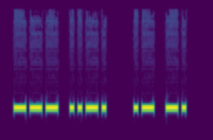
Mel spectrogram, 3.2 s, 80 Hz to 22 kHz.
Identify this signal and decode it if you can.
Morse code, heard as a keyed tone, about 20 wpm, 1000 Hz. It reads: OF AN
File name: qotdfiles / 20wpm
